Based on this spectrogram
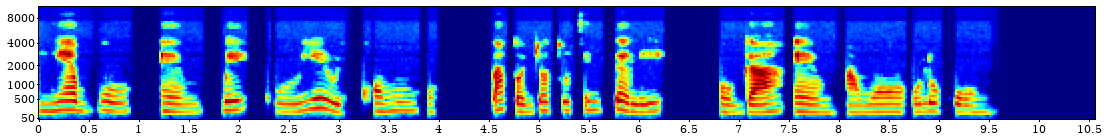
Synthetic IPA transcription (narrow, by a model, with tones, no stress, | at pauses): nĩ˨˦ɛ˦bu˧ | ɛ˦˨ũ˨k͡pe˦ku˨ɾi˨˦e˦˨ɾi˨kʰɔ̃˧mũ˦bɔ˦˨ | la˦tɔ˨d͡ʒɔ˦to˦ti˦n̩˦tɛ˦˨le˨˦ | ɔ˦˨ɡa˨˦ɛ˦˨ũ˨a˨w̃ɔ̃˧o˧lo˦ko˦˧hũ˧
